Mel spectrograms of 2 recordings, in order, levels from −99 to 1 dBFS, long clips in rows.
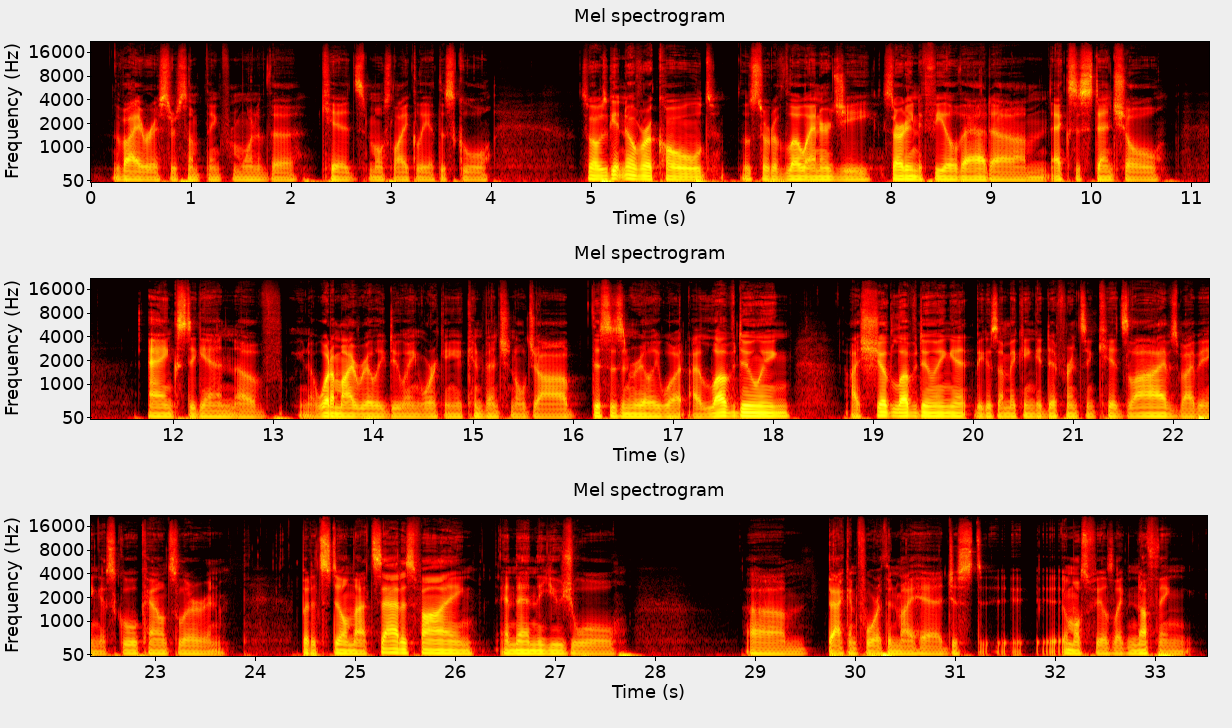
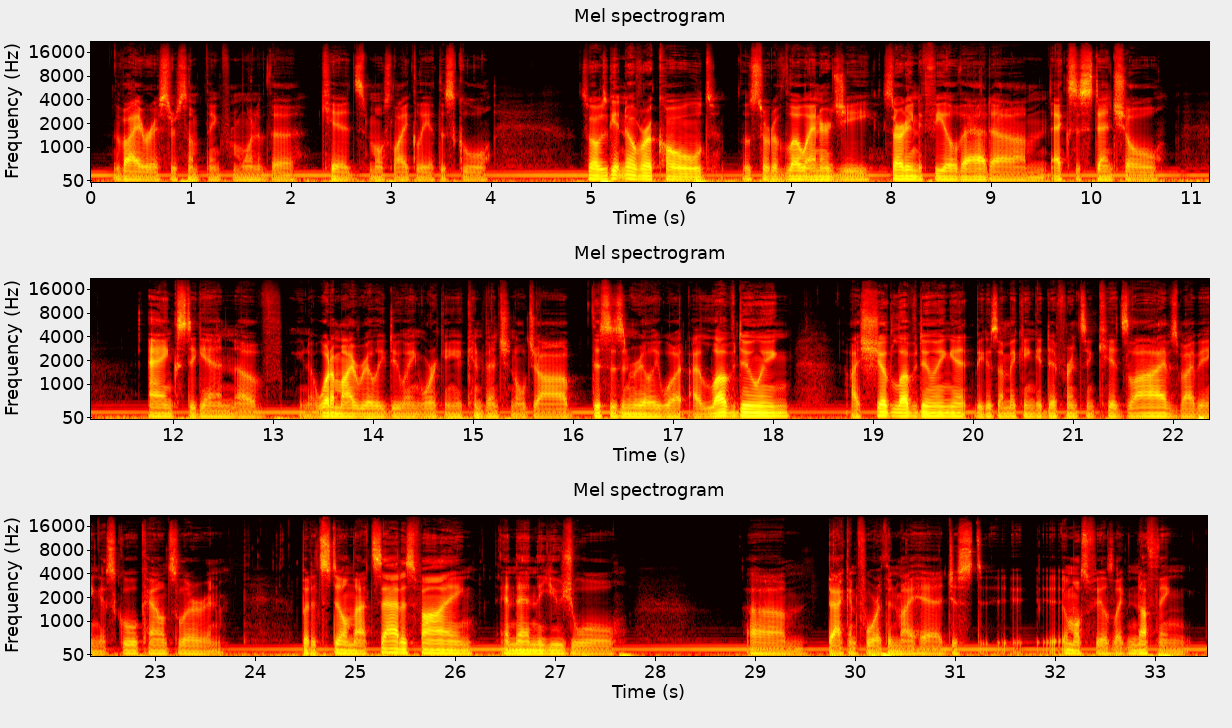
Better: first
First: none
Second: low rumble; faint; throughout; 25 dB below the speech

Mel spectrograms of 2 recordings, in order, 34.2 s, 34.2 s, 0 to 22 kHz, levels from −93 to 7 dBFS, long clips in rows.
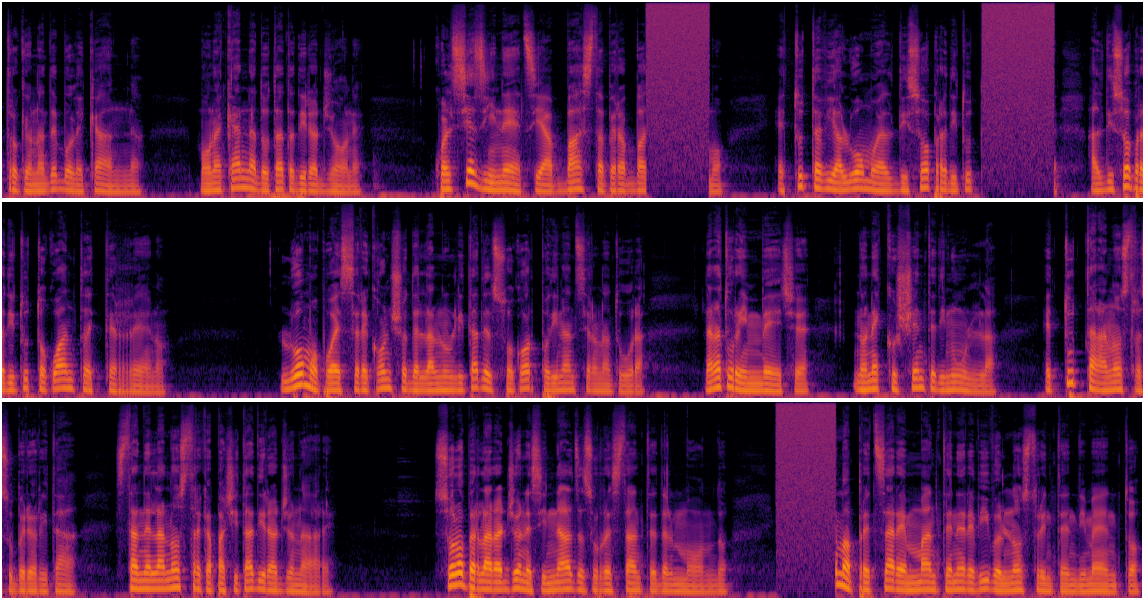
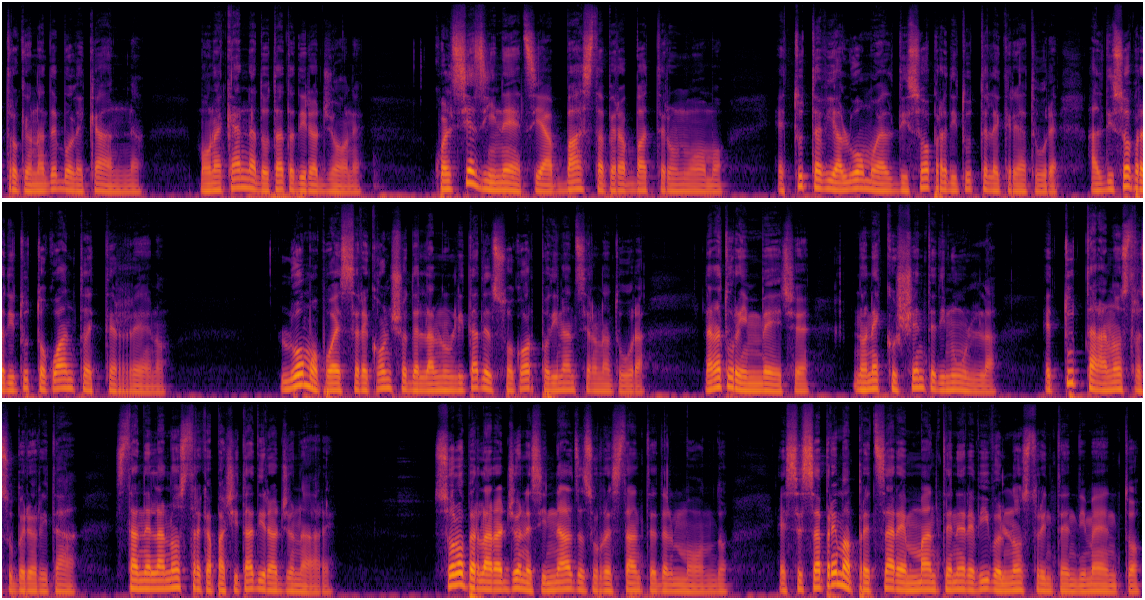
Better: second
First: audio cutting out; filled with static; at 6.5 s for 0.5 s, at 10 s for 0.5 s and at 31 s for 0.5 s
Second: none

